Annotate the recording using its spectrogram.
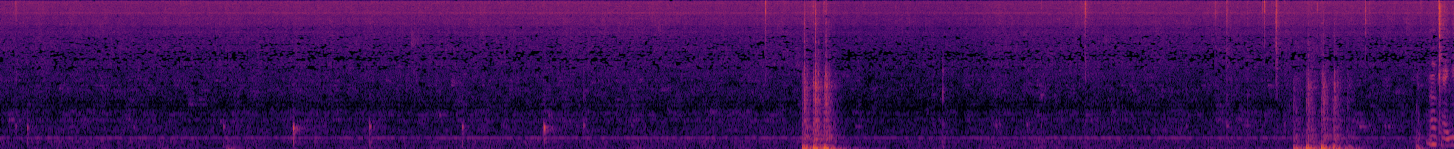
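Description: A spatula scrapes softly inside a metal can.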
